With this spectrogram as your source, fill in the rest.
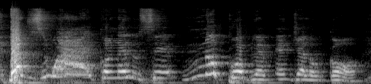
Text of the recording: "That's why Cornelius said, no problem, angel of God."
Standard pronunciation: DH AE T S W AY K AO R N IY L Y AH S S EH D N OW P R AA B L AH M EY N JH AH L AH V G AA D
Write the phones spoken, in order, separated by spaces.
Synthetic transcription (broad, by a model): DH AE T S W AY K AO N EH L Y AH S S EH N OW P R AA B L AH M EY N JH AH L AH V G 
